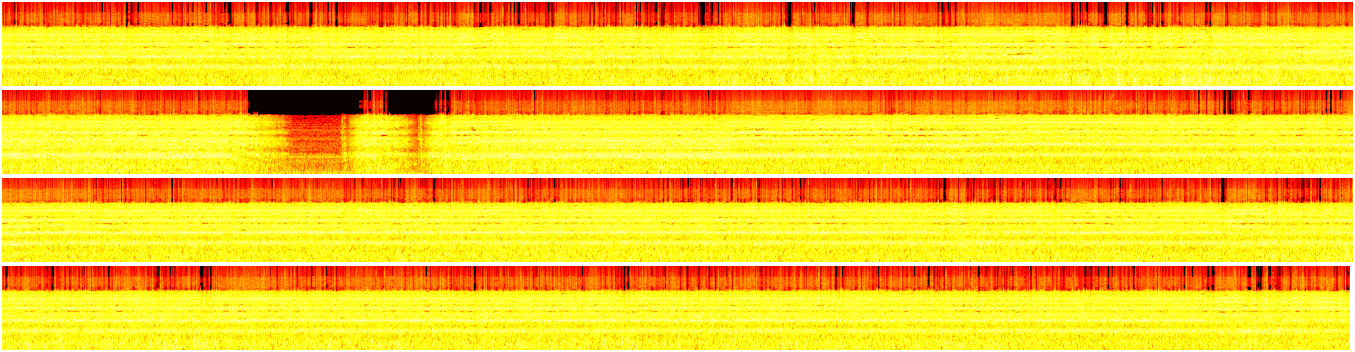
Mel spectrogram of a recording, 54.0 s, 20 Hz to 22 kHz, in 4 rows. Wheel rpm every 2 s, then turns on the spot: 230, 230, 230, 230, 230, 220, 210, 200, 50, 180, 220, 220, 230, 230, 230, 230, 230, 230, 230, 230, 230, 230, 230, 240, 240, 230, 230.
none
